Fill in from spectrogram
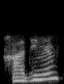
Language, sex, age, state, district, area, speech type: Hindi, male, 30-45, Madhya Pradesh, Gwalior, rural, conversation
